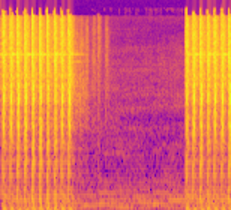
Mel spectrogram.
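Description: Rapid automatic gunfire from soldiers shooting on command, in two loud, evenly spaced bursts of sharp shots separated by a pause of just over a second with low rumble.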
